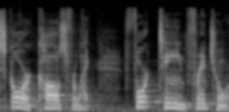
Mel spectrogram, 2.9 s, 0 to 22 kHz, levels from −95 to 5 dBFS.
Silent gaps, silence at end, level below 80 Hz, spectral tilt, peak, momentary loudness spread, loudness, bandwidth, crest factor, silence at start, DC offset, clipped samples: none; 0 s; -60 dBFS; -5 dB/octave; -8 dBFS; 9 LU; -25 LUFS; 16.5 kHz; 16 dB; 0 s; under 0.1%; under 0.1%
